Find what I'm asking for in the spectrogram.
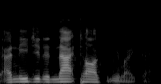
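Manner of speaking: ordinary talk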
